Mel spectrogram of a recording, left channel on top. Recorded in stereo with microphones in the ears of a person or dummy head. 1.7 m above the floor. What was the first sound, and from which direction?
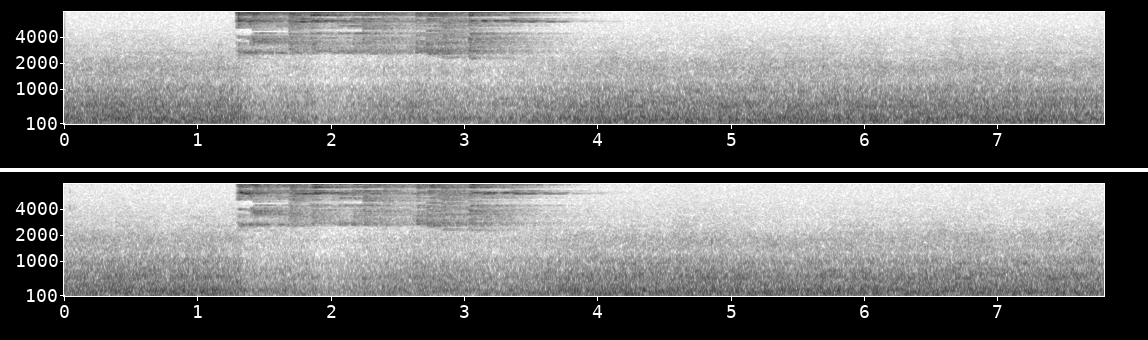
Keys jangling, 70° left (ahead or behind).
